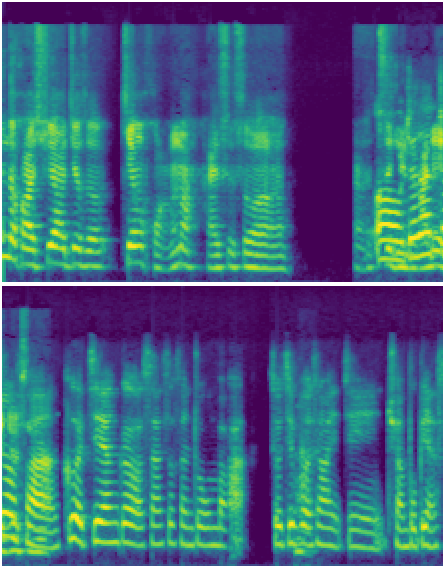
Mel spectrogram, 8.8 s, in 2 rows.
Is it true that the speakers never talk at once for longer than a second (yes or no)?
no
